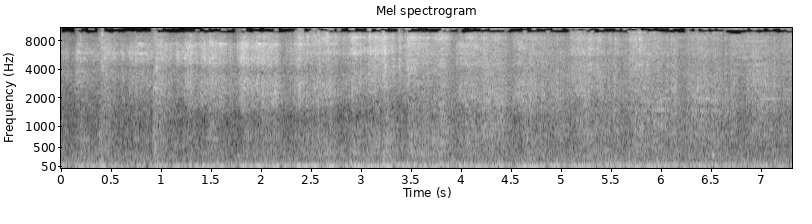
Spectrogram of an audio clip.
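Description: Freight cars (covered hoppers and boxcars) rolling past at close range: a steady rumble of steel wheels on the rails, with a few clacks.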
